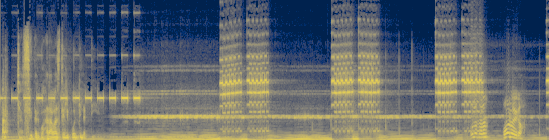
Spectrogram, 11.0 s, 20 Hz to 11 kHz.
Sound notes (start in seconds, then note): 2.2 pager ringing; 4.3 phone ringing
